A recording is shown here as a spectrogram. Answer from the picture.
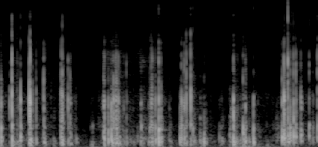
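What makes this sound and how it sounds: Long green nails scratch and tap the body and soft spikes of a pink, hand-sized, hollow silicone hair-washing scalp brush. The result is a quick series of dry, crunchy scratches and soft taps with a dull low thump and almost no ring. Short bright bursts are separated by brief pauses.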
